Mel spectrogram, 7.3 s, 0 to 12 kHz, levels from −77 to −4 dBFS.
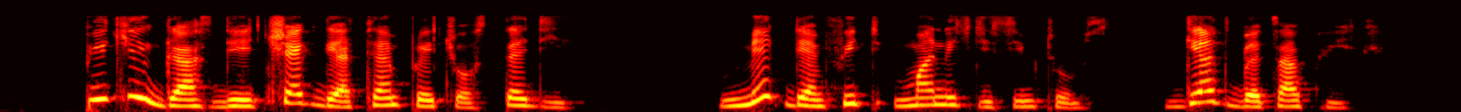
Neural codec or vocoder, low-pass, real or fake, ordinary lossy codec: codec, 16 kHz, 8 kbps, FunCodec, trained on Chinese and English, 25 frames a second; 7.2 kHz; fake; none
